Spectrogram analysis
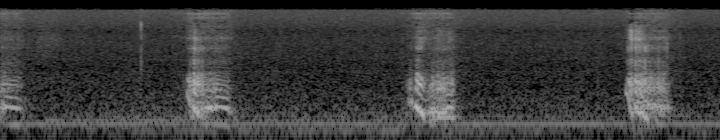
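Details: Asleep after a long day, four-month-old Mochi, a Boston Terrier x French Bulldog puppy, gives three loud, even snores roughly every two seconds, each a short rattling breath with a steady low hum underneath.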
